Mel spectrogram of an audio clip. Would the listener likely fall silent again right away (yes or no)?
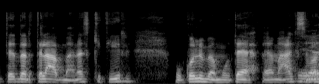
yes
